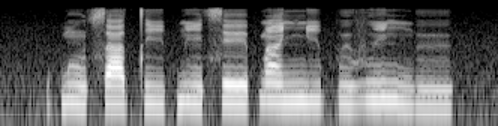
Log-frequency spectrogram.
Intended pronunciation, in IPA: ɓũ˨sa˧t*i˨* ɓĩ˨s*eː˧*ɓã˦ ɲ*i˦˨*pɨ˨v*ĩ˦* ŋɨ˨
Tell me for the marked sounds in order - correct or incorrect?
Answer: correct, correct, incorrect: i˧, correct

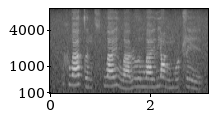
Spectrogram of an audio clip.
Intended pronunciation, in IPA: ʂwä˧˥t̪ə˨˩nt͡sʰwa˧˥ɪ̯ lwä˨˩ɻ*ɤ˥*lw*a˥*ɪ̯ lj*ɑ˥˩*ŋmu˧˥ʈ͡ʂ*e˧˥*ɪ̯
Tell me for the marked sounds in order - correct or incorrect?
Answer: correct, correct, correct, incorrect: e˥˩

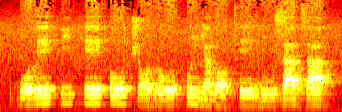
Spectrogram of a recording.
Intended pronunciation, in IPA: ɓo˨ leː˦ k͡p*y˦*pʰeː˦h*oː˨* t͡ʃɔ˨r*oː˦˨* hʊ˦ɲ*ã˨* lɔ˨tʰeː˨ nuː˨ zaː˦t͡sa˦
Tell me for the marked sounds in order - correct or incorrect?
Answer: incorrect: i˦, incorrect: oː˦, incorrect: oː˨, correct

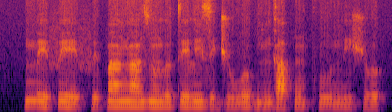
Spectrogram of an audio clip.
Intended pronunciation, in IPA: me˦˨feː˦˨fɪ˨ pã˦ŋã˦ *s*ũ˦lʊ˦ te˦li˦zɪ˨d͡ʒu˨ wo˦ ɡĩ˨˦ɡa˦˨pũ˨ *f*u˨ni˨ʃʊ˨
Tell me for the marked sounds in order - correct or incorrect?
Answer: incorrect: z, incorrect: pʰ

